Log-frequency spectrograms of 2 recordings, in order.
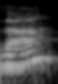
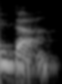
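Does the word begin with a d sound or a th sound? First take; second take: th sound; d sound. First: It begins with a soft th sound. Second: It begins with a hard d sound. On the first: The speaker calls it right. "instead of saying the" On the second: The speaker calls it wrong. "you say the"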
